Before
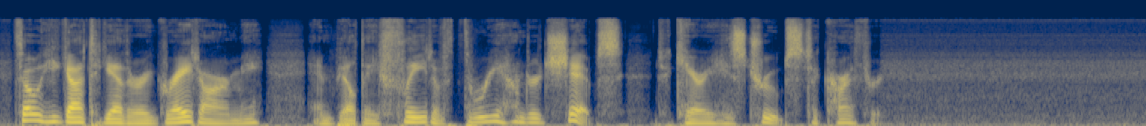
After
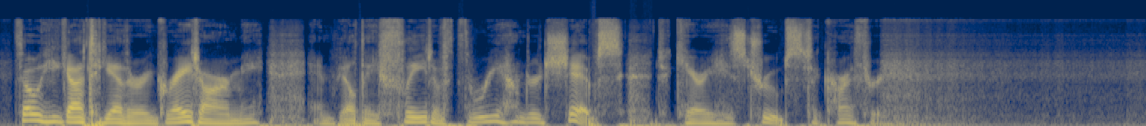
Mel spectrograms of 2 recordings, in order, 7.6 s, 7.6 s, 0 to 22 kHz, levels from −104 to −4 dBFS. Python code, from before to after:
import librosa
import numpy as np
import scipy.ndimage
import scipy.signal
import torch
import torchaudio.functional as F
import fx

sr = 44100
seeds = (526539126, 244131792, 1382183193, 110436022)

y = fx.sustainer(x, sr, db_per_s=24.0)
y = F.gain(torch.from_numpy(y), -9.0).numpy()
